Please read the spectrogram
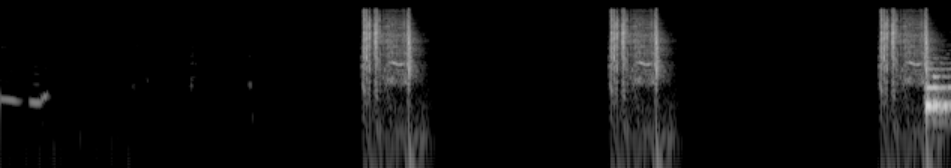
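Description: Two camera-shutter clicks, about a second and a half apart.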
